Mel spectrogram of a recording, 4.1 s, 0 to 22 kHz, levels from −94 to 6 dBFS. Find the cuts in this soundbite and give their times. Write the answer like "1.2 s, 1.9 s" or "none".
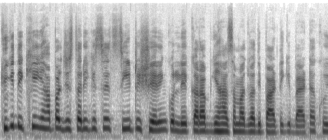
none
